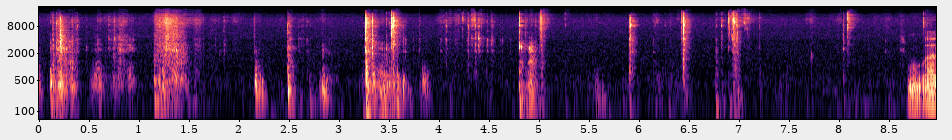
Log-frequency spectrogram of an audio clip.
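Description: Sharp, scattered crackles and clicks of adhesive foam dimensionals being peeled from their backing for card making, close and intermittent with quiet gaps between.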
